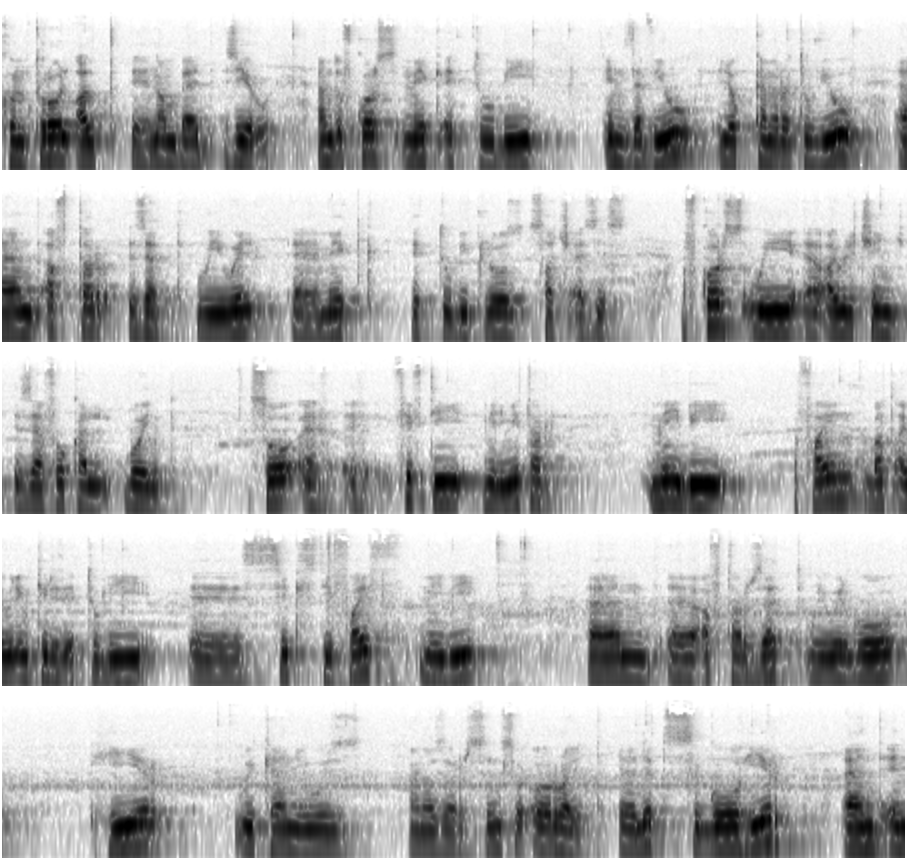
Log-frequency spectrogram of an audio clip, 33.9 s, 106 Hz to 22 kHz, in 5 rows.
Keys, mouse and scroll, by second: 2.1 n, 3.4 click, 3.9 n, 4.7 n, 5.8 n, 6.3 n, 9.3 ctrl+middle click, 13.2 click, 16.8 click, 19.8 click, 28.7 click, 29.7 click, 31.8 click, 32.7 click.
